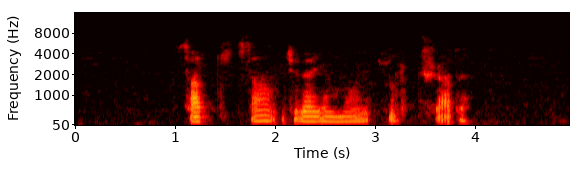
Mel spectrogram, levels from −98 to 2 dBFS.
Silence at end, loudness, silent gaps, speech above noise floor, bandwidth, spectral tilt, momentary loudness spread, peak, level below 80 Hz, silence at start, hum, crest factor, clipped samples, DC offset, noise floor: 1 s; -44 LUFS; none; 40 dB; 7 kHz; -6.5 dB/octave; 10 LU; -22 dBFS; -78 dBFS; 1.1 s; none; 24 dB; under 0.1%; under 0.1%; -84 dBFS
